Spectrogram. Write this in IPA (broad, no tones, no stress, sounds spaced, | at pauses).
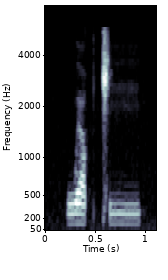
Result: w ɛː q ǁ iː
